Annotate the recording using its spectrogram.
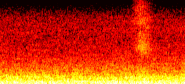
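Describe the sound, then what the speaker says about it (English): Steady, loud broadband whoosh of a fan blowing air, constant throughout with no variation in level. "sorry about the noise. I got the fan blowing to get this dust out of here."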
